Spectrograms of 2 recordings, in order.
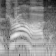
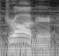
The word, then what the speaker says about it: Draugr: The drog or drogger have a few different pronunciations, but we're going to use drogger as that's the most commonly used pronunciation in the Skyrim community.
